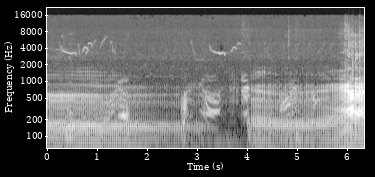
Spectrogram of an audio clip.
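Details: Two wild lions mating near Kecheche Valley Camp, Naboisho Conservancy, Maasai Mara: deep pulsing growls and snarls, a gap of near silence, then renewed throaty rumbling ending in a loud burst, with thin bird whistles above.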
